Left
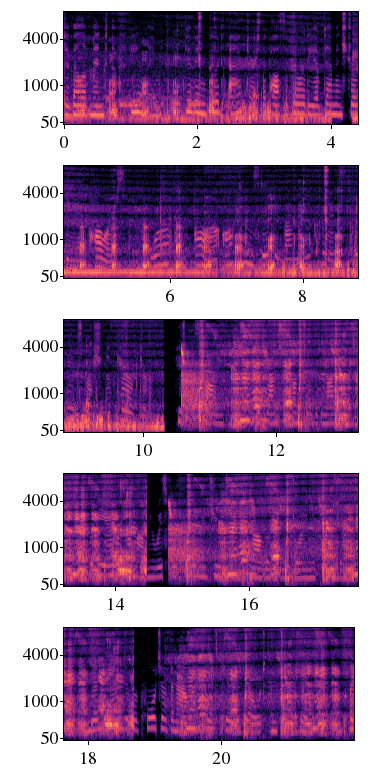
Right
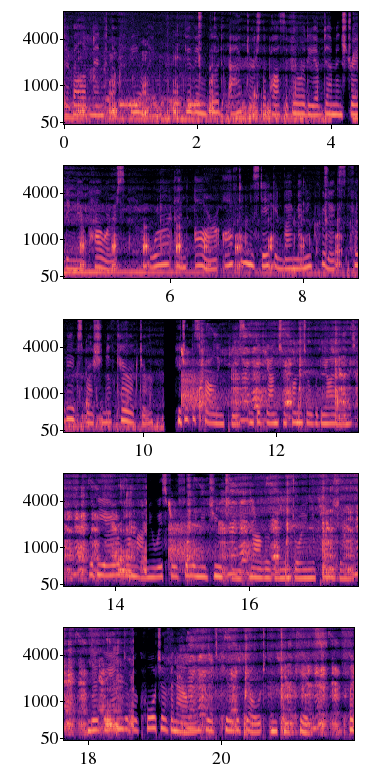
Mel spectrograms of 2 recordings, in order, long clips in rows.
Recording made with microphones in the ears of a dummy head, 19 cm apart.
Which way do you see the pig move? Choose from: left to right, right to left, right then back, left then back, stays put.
left then back.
